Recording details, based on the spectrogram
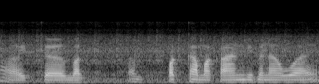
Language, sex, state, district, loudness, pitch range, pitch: Hindi, male, Bihar, Supaul, -20 LUFS, 100-110 Hz, 105 Hz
